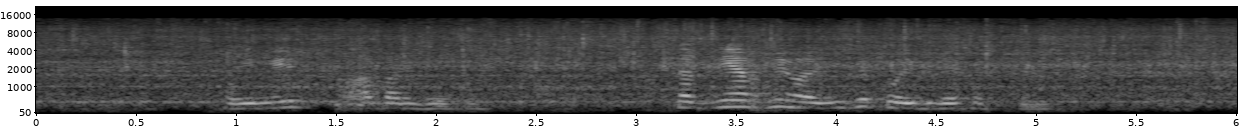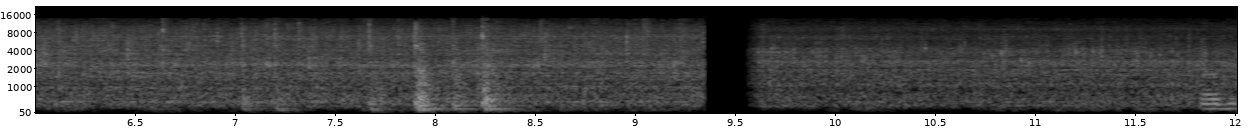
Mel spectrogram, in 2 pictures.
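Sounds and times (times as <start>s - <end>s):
food sizzling in a pot: 0.0s - 12.0s
spatula knocking against pot: 7.0s - 8.5s.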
